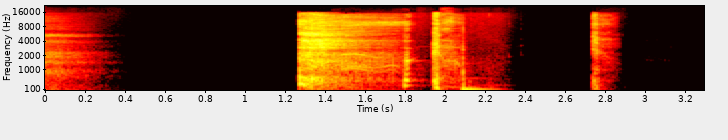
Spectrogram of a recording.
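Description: One harsh cough followed by a few short throat-clearing bursts, from an adult who is unwell.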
